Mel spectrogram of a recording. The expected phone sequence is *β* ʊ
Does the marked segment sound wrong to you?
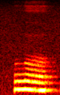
no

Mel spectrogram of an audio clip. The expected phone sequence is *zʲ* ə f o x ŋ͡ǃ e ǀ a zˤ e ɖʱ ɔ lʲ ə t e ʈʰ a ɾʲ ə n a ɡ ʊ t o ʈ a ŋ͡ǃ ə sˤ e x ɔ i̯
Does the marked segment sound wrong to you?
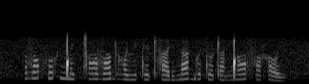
yes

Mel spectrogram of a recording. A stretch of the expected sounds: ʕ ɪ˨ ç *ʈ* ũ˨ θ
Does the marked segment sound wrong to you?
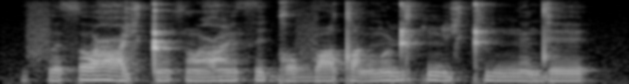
no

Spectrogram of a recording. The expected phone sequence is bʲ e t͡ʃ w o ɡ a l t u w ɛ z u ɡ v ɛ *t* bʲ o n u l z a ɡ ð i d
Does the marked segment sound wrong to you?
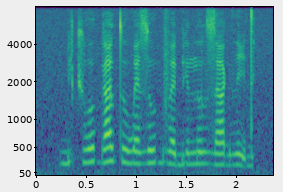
yes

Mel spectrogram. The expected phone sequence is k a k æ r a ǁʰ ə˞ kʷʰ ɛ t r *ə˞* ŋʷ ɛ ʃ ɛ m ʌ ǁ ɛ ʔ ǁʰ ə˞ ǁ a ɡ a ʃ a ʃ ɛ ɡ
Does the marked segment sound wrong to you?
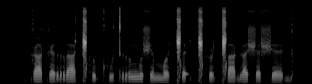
yes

